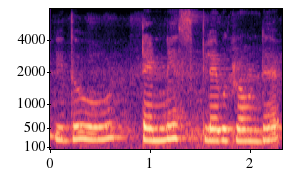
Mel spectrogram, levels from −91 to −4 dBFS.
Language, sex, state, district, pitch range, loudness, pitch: Kannada, female, Karnataka, Gulbarga, 245-275 Hz, -15 LUFS, 265 Hz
